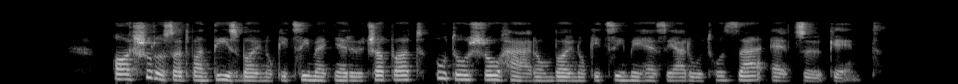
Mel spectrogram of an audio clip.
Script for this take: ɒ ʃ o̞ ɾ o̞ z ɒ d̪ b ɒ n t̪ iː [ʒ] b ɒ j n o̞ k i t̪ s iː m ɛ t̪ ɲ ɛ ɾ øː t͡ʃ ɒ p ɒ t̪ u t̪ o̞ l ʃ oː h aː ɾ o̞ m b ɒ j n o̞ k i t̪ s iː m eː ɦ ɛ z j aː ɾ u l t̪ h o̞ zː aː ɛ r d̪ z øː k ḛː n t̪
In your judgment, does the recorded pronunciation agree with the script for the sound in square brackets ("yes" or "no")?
no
